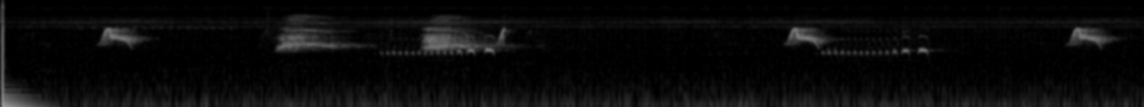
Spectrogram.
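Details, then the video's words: Fox call recorded along an animal trail in Brazil, described as frightening: descending strained cries with lower sustained tones, several close together then spaced out, over a faint constant high-pitched hum. "o chamado da raposa assustador"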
